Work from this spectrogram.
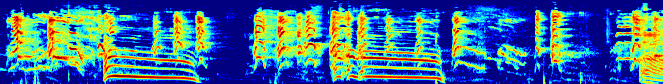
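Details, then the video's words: Several playful Cane Corso puppies, growing and developing personalities, let out long drawn whining howls that slide slightly downward, two sustained bouts of about a second each, broken by short high yips and squeaks. "Bunch of Yipping Puppies!"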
